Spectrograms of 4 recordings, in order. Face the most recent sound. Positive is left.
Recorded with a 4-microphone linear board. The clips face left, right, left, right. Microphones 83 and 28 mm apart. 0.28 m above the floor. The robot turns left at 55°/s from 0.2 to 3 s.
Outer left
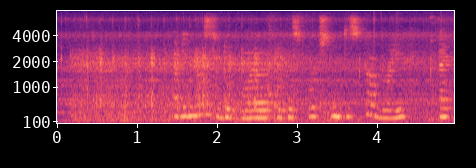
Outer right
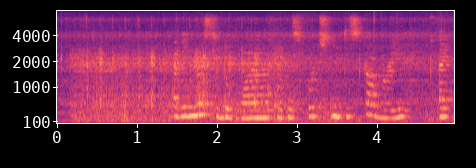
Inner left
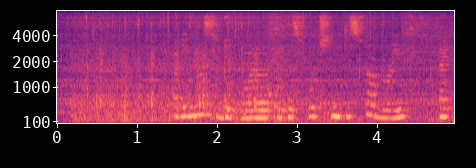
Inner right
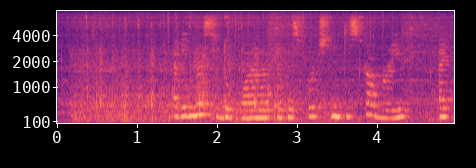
turn(degrees=-130)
